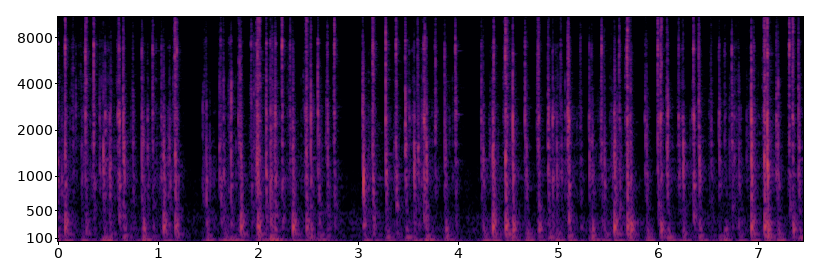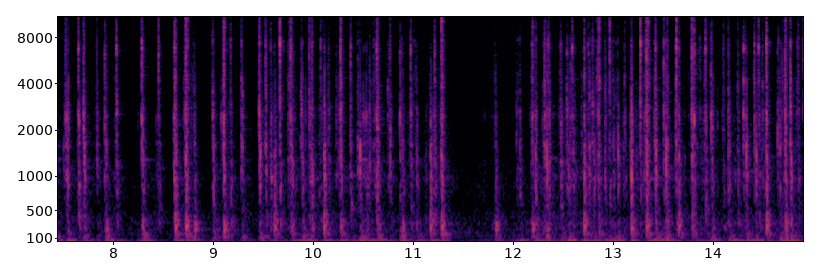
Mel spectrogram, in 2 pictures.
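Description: Fingertips of both hands type steadily on a full-size beige plastic Apple Extended Keyboard II with mechanical key switches, under purple lighting. The result is a dense stream of short, bright clacks and clicks with a low thock under each press, pausing briefly now and then before the typing resumes.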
